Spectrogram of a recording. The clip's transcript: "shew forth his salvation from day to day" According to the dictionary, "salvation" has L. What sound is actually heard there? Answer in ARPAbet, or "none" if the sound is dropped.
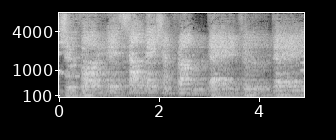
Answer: L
